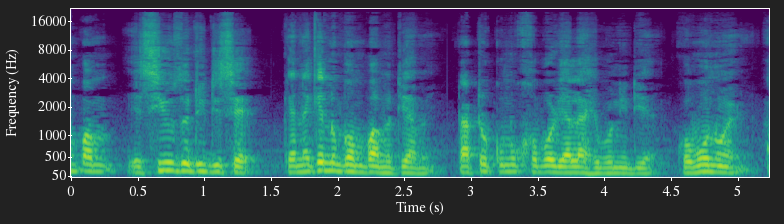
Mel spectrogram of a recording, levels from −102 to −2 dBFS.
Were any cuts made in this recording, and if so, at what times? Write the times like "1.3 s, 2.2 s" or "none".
none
